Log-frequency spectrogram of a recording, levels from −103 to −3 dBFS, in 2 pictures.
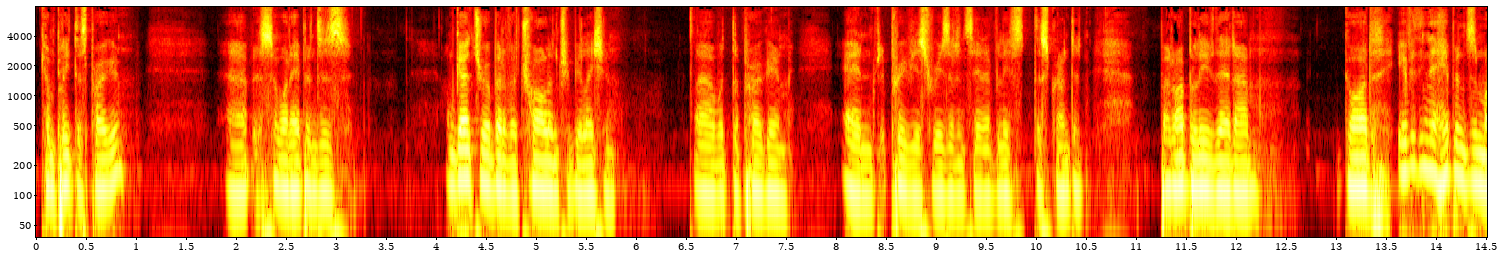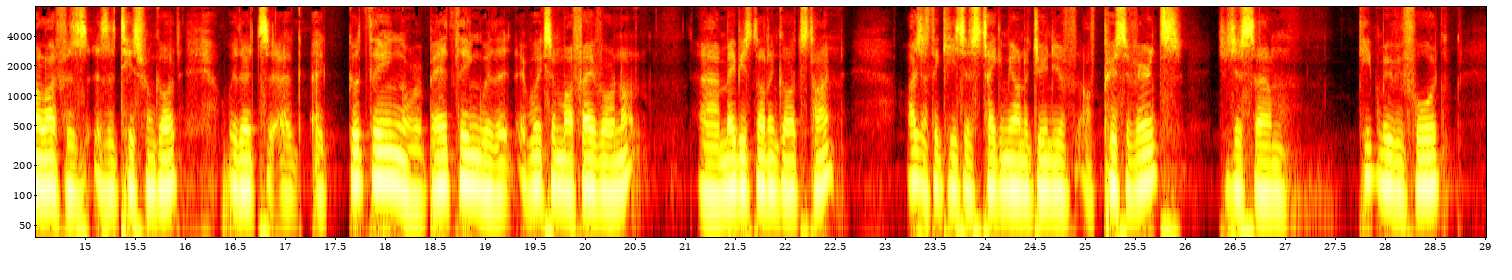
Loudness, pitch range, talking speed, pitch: -18 LUFS, 105-125 Hz, 190 wpm, 115 Hz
